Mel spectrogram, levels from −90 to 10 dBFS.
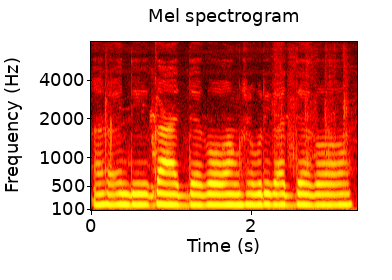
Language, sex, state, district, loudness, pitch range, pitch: Chakma, female, Tripura, Unakoti, -14 LUFS, 180-185 Hz, 180 Hz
